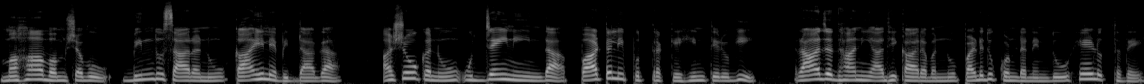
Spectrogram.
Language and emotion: Kannada, neutral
